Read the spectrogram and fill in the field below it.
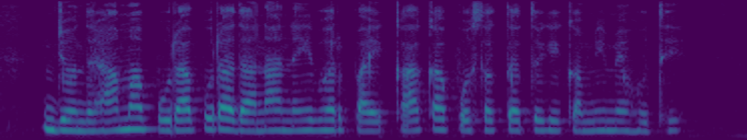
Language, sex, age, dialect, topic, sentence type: Chhattisgarhi, female, 36-40, Eastern, agriculture, question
